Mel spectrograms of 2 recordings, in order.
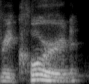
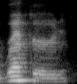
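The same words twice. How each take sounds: First: The stress is on the second syllable. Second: The stress is on the first syllable. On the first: It names the act of recording something. "If you're putting the emphasis on the second syllable" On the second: It names a disc. "if you're holding the syllable longer, if you're saying it a little bit louder"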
